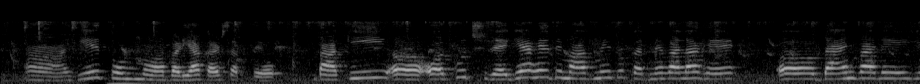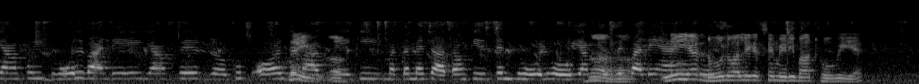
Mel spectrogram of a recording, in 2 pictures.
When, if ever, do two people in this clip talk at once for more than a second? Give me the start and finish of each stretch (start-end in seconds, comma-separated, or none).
15.1-16.5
